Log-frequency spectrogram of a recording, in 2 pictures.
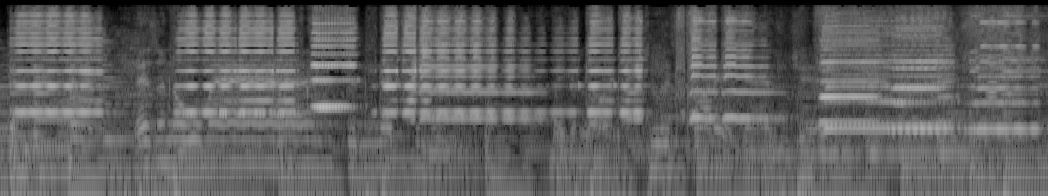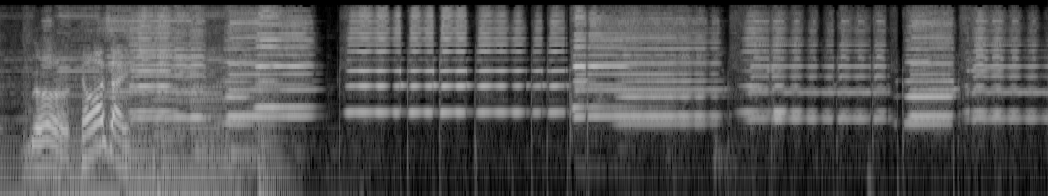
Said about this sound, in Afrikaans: het ek vir jou backfluitjie gebring, 'n mondfluitjie.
